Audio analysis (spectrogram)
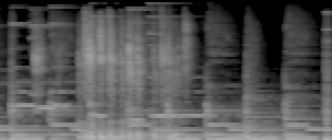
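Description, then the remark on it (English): A quick riffle of cards being shuffled, a dense burst of crisp flicking clicks, with a steady low musical hum running underneath throughout. “Here's that good shuffle.”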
